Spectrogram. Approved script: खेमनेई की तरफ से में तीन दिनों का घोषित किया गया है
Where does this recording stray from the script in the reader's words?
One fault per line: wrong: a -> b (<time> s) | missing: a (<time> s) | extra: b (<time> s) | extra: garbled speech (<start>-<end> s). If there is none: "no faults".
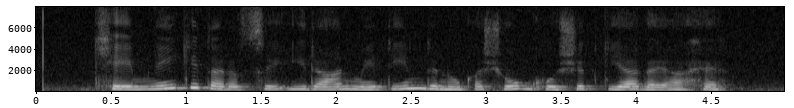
extra: ईरान (1.8 s)
extra: शोक (3.1 s)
